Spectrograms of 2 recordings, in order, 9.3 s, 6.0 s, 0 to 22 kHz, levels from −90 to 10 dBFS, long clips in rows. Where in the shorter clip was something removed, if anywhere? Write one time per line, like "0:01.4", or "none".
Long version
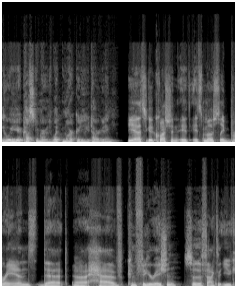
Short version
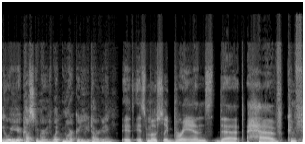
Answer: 0:02.4
0:04.9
